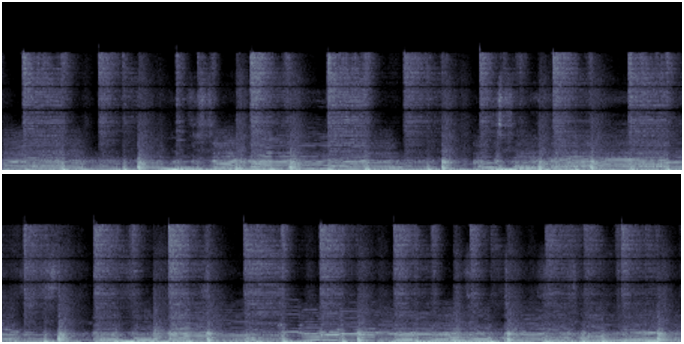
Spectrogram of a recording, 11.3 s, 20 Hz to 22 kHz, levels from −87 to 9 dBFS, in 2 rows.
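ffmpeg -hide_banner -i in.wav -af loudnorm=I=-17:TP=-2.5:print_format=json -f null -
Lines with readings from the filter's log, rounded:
"input_i" : "-26.4",
"input_tp" : "-9.0",
"input_lra" : "0.7",
"input_thresh" : "-36.4",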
